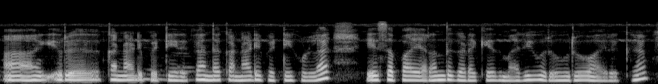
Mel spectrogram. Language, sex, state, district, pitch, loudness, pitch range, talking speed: Tamil, female, Tamil Nadu, Kanyakumari, 195 Hz, -17 LUFS, 185-205 Hz, 125 wpm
